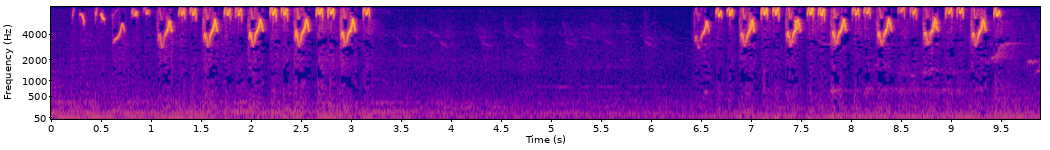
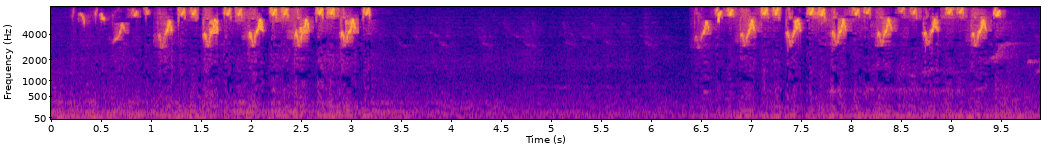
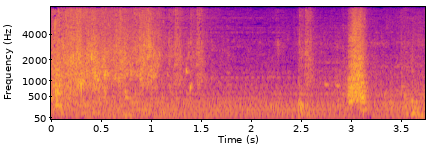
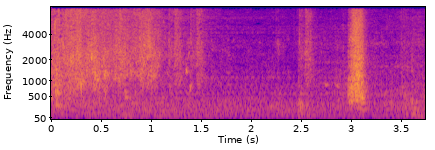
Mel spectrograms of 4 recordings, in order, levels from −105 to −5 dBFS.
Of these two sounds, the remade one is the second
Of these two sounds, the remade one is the second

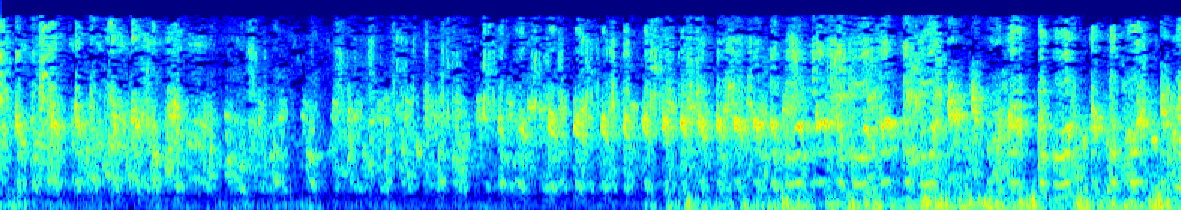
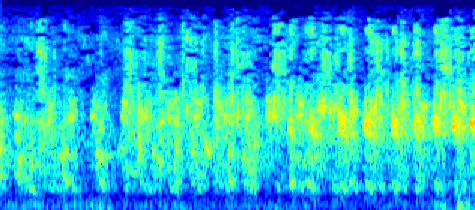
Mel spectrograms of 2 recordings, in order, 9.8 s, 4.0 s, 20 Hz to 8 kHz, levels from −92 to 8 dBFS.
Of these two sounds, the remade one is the second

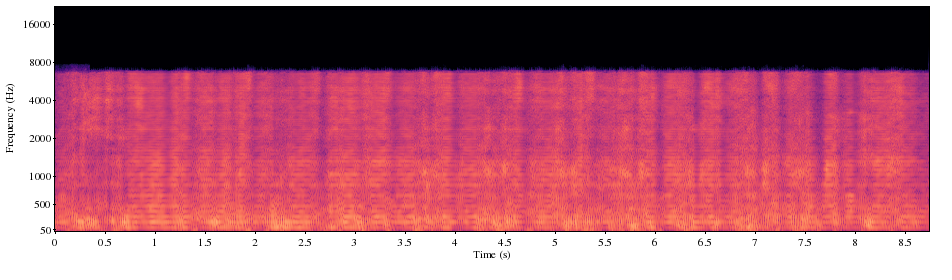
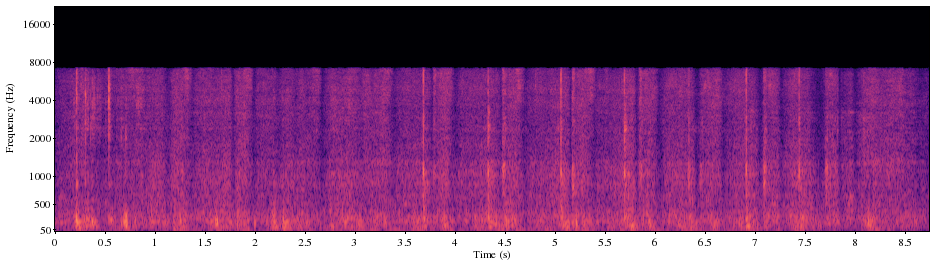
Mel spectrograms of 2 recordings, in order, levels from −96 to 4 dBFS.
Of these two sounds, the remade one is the first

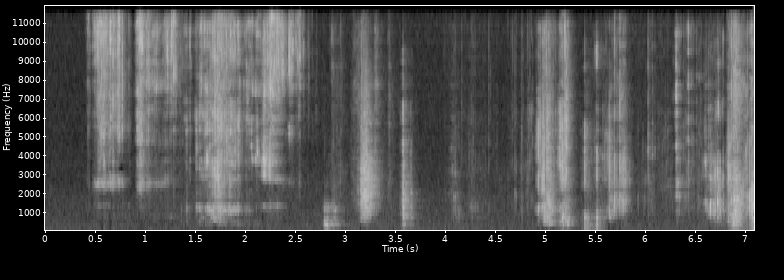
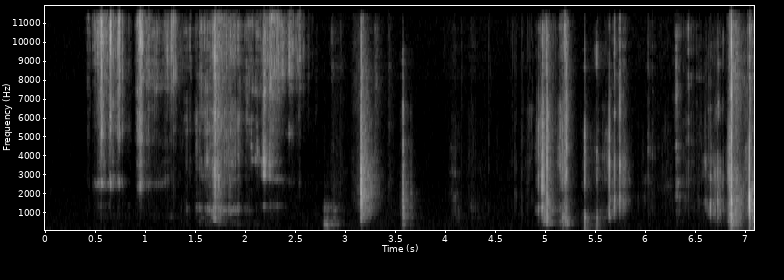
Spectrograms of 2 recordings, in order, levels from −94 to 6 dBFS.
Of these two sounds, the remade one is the first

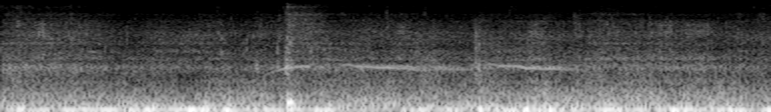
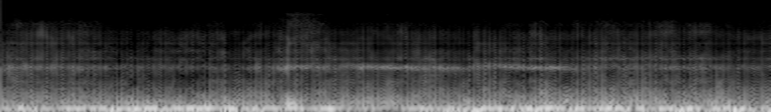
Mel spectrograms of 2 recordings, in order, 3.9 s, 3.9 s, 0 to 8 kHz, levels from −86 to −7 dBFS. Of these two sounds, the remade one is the second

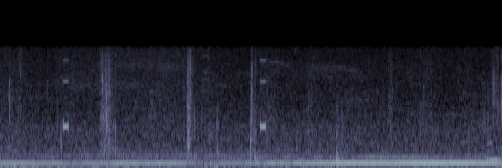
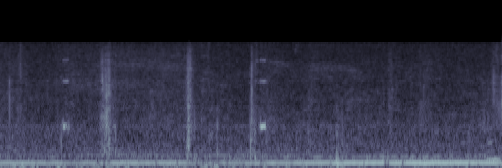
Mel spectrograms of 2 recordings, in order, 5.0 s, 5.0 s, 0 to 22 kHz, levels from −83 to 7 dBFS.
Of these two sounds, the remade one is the second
